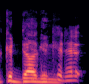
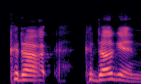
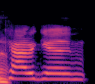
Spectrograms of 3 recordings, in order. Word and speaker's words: Cadogan: Okay, Jim Dale says Jim Dale says like Oh, Sir Cadogan. Cadogan. Yeah. Yeah, that's true. I was Maybe like, I've been what? saying it wrong the whole time, or maybe Well, I I don't said Cadigan.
